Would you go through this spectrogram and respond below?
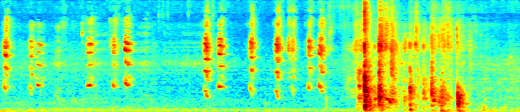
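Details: Playful kitten chasing a fetched toy, giving short high chirping squeaks at an uneven pace. Louder scuffling and thumping bursts follow near the end, and the chirps continue through them.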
